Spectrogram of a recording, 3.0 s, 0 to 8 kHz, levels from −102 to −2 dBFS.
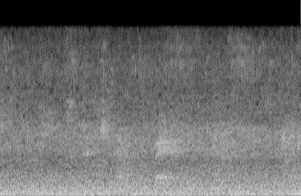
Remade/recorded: remade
